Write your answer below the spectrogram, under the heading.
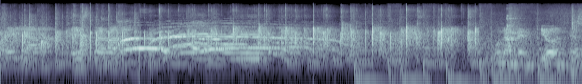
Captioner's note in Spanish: aplausos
